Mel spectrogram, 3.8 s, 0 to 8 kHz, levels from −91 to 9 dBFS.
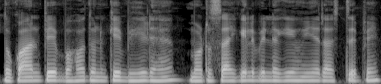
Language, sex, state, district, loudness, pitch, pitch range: Hindi, male, Bihar, West Champaran, -20 LUFS, 140 Hz, 135-140 Hz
